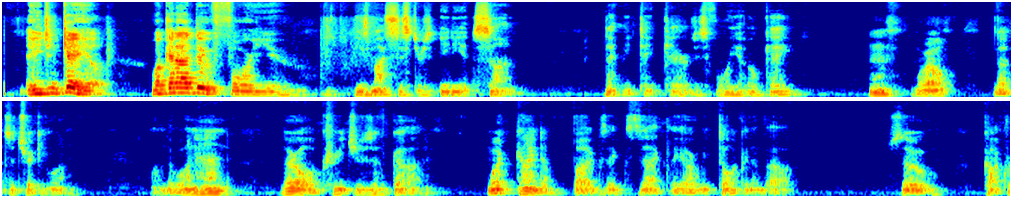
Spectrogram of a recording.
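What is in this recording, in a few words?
US English slight Southern Western Country Accent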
